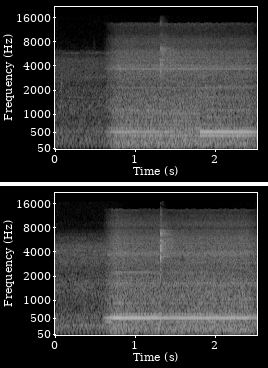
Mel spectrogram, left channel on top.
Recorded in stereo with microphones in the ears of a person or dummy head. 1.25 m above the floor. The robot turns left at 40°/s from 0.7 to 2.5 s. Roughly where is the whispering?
No whispering in this recording.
